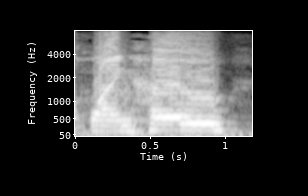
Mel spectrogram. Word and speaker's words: Huang He: I do know that it's the Huang He, as spelled here on the board. That's the pronunciation, as I've been told by people who are smarter than me.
